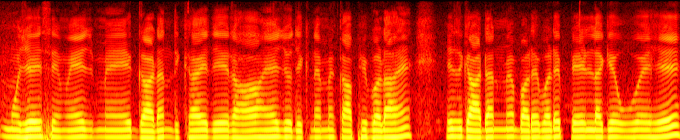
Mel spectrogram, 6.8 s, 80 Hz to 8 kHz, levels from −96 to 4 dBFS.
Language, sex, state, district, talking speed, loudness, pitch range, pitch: Chhattisgarhi, male, Chhattisgarh, Raigarh, 210 wpm, -16 LUFS, 145-155 Hz, 150 Hz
